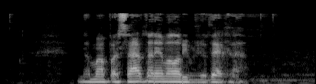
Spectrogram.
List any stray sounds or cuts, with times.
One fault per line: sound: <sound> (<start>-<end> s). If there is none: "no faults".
no faults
